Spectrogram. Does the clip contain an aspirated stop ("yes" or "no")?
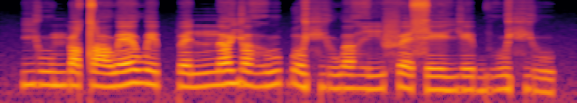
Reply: no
